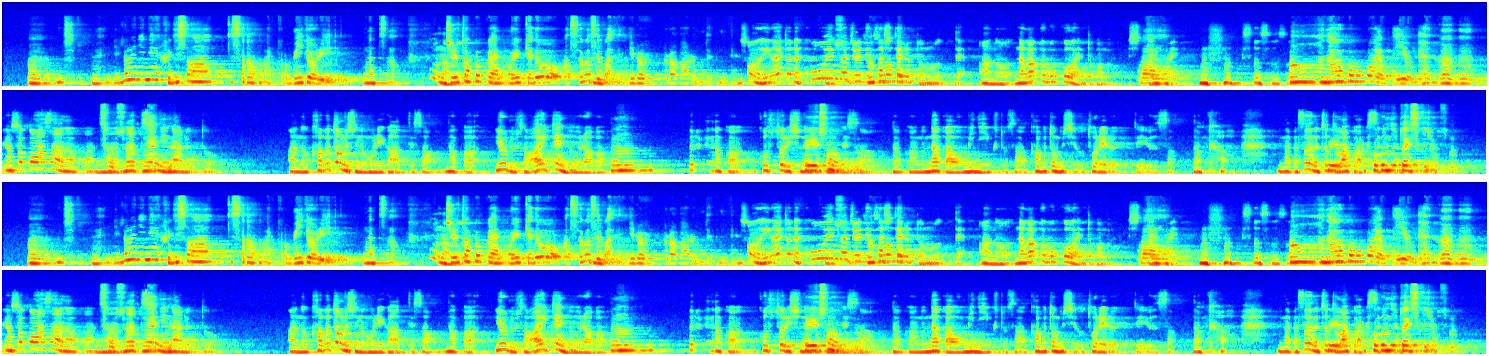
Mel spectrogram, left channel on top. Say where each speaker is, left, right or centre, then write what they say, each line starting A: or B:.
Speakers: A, on the right; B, on the right.
A: うん、
B: そ
A: そうね。意外にね、藤沢ってさ、なんか緑、なんつうの、
B: うなの。
A: 住宅街も多いけど、まあ、探せばね、
B: うん。
A: いろいろあるんだよね。
B: そうね、意外とね、公園が充実してると思って。
A: そうそう。なかなかね、
B: あの、長久保公園とかも知ってるかい
A: うん。あ
B: <laughs> そうそうそう。
A: あ、長久保公園もいいよね。うんうん。
B: いや、そこはさ、なんかな、
A: そうそうね。
B: 夏になると、
A: な
B: あの、カブトムシの森があってさ、なんか、夜さ、開いてんの、裏が。
A: うん。
B: でなんか、こっそり忍び込んでさ、
A: えー、そうなんだ。
B: なんか、あの、中を見に行くとさ、カブトムシを取れるっていうさ、なんか <laughs> なんかそういうのちょっとワクワクするじゃん。
A: えー、子供大好きじゃん。そう。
